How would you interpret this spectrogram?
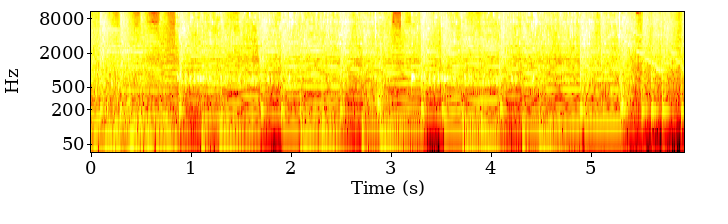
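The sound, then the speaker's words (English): Water pours steadily from an Unclean smart mouthwash machine that turns tap water into ozone mouthwash, a continuous trickling stream heard under loud rhythmic background music. “This innovative device turns tap water into ozone mouthwash in just seconds.”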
